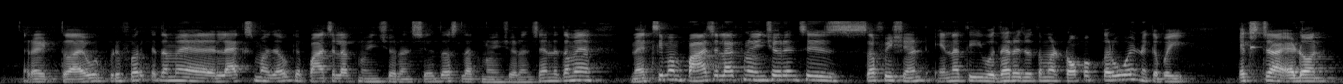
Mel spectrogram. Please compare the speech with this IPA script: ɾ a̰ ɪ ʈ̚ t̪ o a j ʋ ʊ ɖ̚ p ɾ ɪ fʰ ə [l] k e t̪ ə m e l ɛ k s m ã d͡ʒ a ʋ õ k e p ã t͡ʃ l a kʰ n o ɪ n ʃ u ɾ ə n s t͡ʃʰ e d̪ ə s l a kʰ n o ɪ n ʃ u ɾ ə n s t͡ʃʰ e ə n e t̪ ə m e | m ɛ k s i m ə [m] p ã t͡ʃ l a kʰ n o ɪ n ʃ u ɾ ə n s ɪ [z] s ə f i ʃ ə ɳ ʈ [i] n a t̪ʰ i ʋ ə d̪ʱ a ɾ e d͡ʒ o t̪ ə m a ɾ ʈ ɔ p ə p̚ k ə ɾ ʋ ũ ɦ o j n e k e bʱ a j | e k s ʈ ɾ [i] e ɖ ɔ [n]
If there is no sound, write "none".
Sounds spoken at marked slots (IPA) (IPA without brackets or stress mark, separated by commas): ɾ, m, z, e, a, n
